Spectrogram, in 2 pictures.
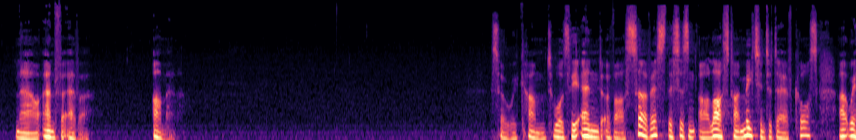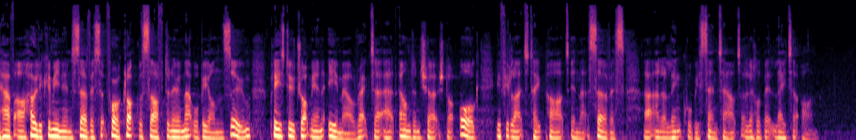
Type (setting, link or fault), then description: setting, large echoing room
